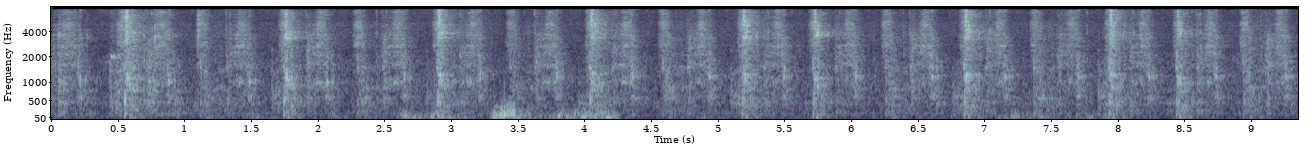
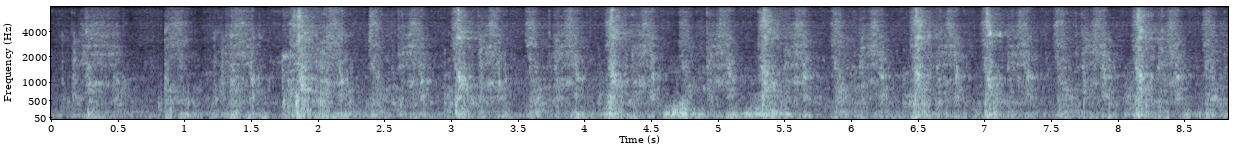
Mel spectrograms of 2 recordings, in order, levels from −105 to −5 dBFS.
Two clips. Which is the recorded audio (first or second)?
first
